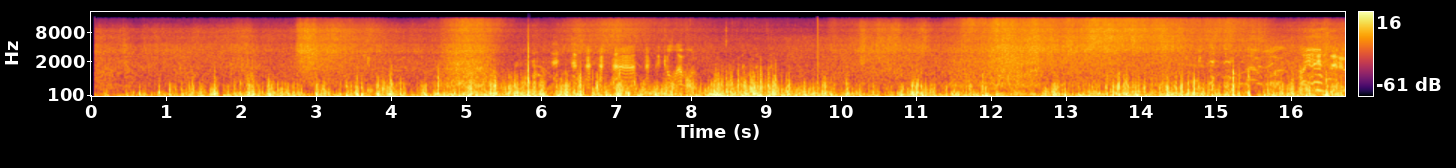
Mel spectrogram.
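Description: Rough storm sea surging and breaking in spray against a rocky ledge, with strong wind buffeting the microphone.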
